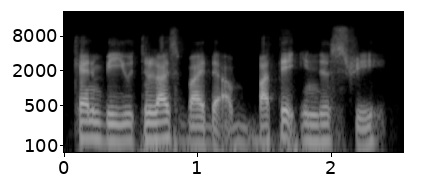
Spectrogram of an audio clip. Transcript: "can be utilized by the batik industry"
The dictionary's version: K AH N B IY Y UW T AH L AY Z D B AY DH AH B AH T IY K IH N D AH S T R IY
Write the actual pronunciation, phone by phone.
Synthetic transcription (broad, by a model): K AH N B IY Y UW T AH L AY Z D B AY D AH B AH T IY IY N D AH S T R IY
